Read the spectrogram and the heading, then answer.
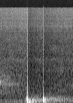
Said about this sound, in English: And with that first heartbeat of man, something started. Something that we couldn't fathom. With that first heartbeat, creation began.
